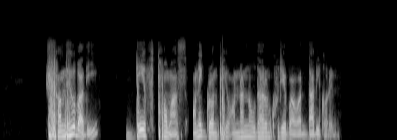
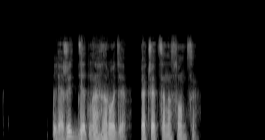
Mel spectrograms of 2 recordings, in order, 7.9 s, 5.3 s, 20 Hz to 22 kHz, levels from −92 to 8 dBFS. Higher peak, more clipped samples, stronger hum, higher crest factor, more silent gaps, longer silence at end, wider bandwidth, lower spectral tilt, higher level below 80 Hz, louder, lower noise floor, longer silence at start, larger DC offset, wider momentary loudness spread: first, -2 dBFS vs -10 dBFS; neither; neither; about the same, 16 dB vs 20 dB; second, none vs 2.62-2.80 s; second, 1.25 s vs 1.4 s; second, 6.2 kHz vs 7.6 kHz; first, -10 dB/octave vs -5.5 dB/octave; about the same, -52 dBFS vs -52 dBFS; first, -17 LUFS vs -29 LUFS; about the same, under -90 dBFS vs under -90 dBFS; second, 0.9 s vs 1.05 s; neither; first, 14 LU vs 11 LU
